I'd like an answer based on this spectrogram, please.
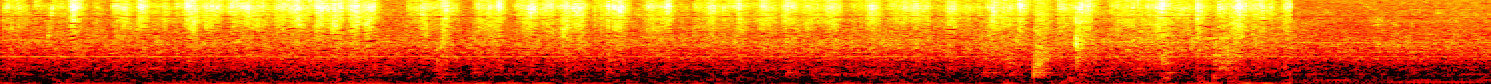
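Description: Paintbrush scrubbing and dabbing oil into carved wood: a quick, uneven run of small scratchy bristle strokes that stops about six and a half seconds in.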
